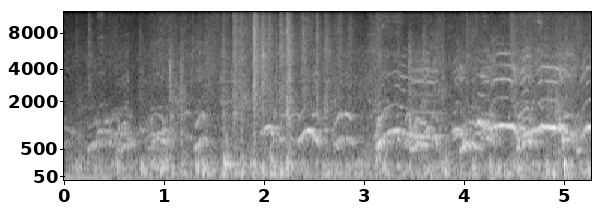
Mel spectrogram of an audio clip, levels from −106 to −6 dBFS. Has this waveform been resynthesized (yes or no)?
yes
